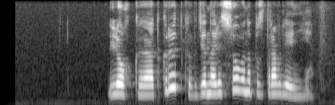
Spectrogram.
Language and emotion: Russian, positive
